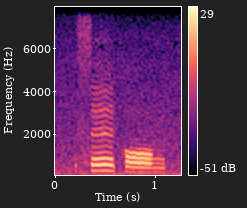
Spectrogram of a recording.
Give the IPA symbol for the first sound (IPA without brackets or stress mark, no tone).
s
